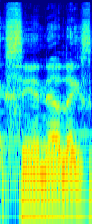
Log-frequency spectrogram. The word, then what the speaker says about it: CNLX: Alright, welcome back, CNLX Gaming. You already know the vibes where the X is silent.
